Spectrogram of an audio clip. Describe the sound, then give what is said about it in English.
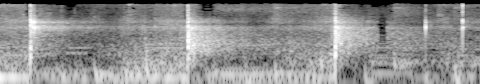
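Sharp slaps ring out at irregular intervals, three loud cracks followed by a few quicker, softer ones, over a low steady hum with no talking, as a person underneath some stairs outside an apartment building or motel slaps or claps their hands. “And now the crackhead is slapping his or her.”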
